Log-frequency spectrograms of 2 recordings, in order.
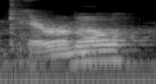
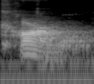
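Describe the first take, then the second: First: The second a is sounded, giving three syllables. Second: The second a is silent, giving two syllables. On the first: The speaker calls it wrong. "it technically it does follow the spelling" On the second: The speaker calls it right. "no, it's caramel"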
